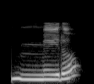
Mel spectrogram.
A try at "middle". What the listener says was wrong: Middle, muy bien, muy bien. Nada más al final hay que marcar más el sonido de la L como middle.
